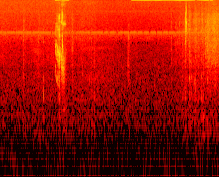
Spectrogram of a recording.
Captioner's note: lips smacking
